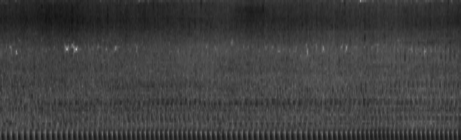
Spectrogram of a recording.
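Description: Royal Enfield Bullet single-cylinder engine running at a steady, even beat with no change in pitch.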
